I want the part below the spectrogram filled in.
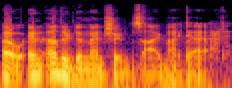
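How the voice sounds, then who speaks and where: A man voicing a smug, laid-back cartoon hedgehog who tries to sound mature, speaking slowly and mock-seriously. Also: deep voice, huge pitch swings, gravelly, husky, pitched below the performer's own voice, heavily acted. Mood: confiding. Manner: slow, deliberate, mock-serious.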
